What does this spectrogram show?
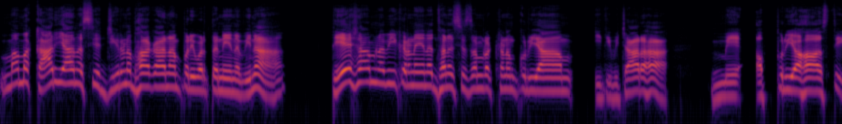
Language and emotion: Sanskrit, disgusted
